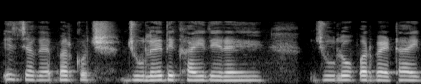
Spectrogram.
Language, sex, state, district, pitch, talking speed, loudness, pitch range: Hindi, female, Gujarat, Gandhinagar, 200 Hz, 170 wpm, -15 LUFS, 190-205 Hz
